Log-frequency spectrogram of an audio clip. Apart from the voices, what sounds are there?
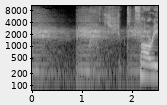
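alarm buzzer going off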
